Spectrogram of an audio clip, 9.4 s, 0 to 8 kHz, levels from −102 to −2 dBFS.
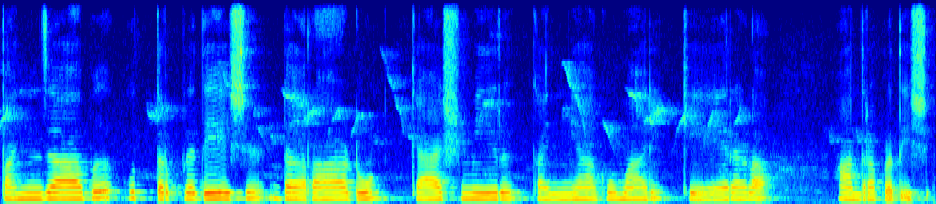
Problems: low volume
